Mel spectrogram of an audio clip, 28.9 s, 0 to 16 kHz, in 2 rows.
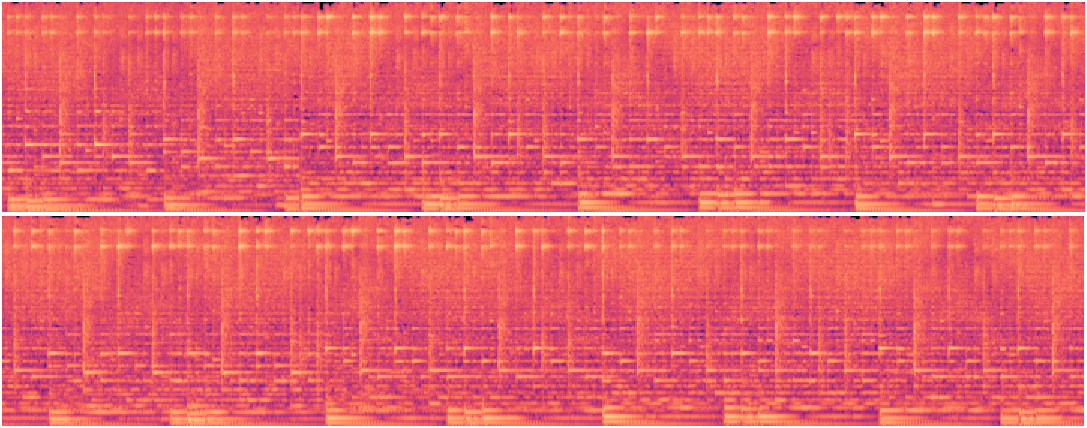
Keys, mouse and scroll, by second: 0.0 click, 0.8 s, 2.0 click, 2.4 scroll down 1, 4.0 s, 5.0 click, 6.2 g, 6.6 x, 11.6 click, 12.0-12.5 scroll up 1, 13.1 ctrl+z, 14.2-14.6 scroll down 1, 14.6 middle click, 15.2 Tab, 16.0-16.3 scroll down 1, 16.3-17.0 middle click, 19.8-20.3 scroll up 2, 20.3-20.9 middle click, 21.1-21.5 scroll down 2, 21.9-22.5 middle click, 25.0 click, 25.8 scroll up 1.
